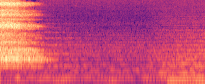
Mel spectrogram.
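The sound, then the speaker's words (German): Breath pushed out forcefully during a tension-release breathing exercise. A soft, breathy rush fades away over a faint, steady tonal background. “Und atme auf zwei Stöße lösend wieder aus und lasse die Körperspannung wieder los.”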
